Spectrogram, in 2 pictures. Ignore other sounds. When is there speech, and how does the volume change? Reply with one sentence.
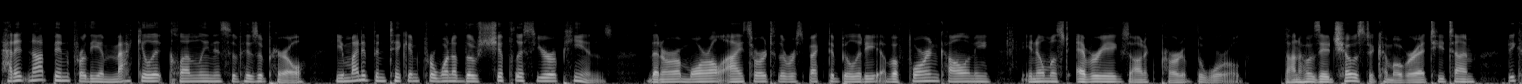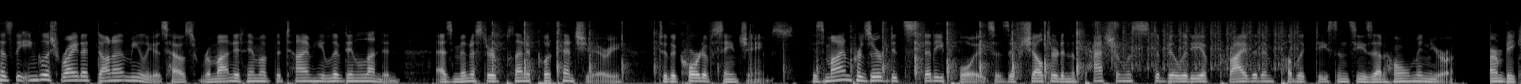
The speech can be heard from 0.0 to 30.3 s, at a steady volume.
